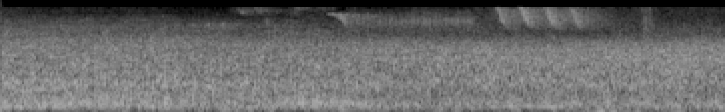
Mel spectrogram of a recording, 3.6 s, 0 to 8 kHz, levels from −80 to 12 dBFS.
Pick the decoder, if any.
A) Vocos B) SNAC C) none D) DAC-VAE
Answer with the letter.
A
